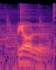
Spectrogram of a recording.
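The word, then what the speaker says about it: 별: Ito pong symbol, P naman po kapag nasa unahan. Yung katabi po ng P, yung Yo. Yo. Ito po yung Yo na ang bigkas ay yung Yo na smooth sound lang po yung pagkakabigkas ng Yo. Yo. Yo. Tapos po yung L, L naman po yung nasa ilalim, yung parang 2. L naman po. Pyol. Pyol.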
